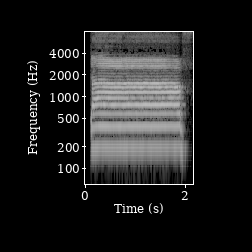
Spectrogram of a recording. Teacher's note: জিহ্বার গোড়া থেকে আরেকটু সামনে বেড়ে তার বরাবর যে উপরের তালু আছে, এই তালুর সাথে লাগিয়ে দিতে হবে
